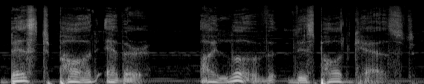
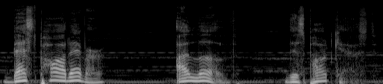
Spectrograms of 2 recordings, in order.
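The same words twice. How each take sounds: First: It is said in a dramatic movie trailer voice. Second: It is read in an ordinary speaking voice.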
